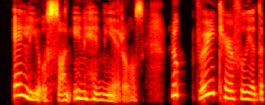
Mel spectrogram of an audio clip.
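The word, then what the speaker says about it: ingenieros: G E is pronounced as he that's why it's inheros.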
